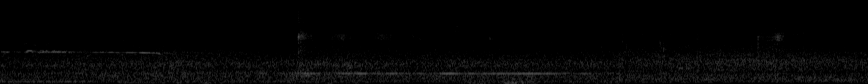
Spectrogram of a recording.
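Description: Near silence: faint outdoor ambience, with a single faint click about three seconds in and two faint steady tones.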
